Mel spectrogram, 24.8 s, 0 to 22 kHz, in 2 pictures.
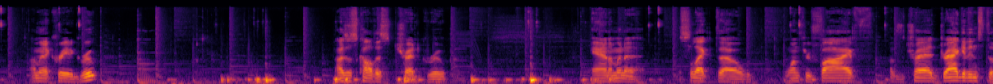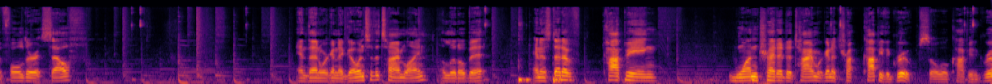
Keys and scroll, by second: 2.8 t.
